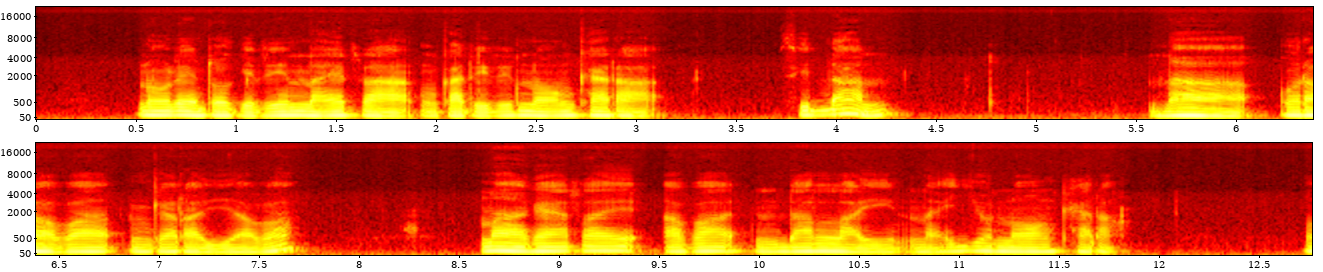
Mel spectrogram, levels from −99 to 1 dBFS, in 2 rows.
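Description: No audible technical faults.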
